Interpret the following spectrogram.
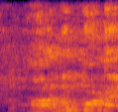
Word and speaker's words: HanuMan: love இருக்குன்னு சொன்னீங்க சார் நான் ஹனுமான் இல்ல சார் நான் ஹனுமேன் அதான் வரேன் வரேன் வரேன்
